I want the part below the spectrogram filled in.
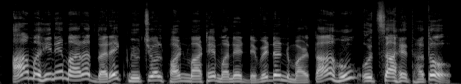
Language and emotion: Gujarati, happy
